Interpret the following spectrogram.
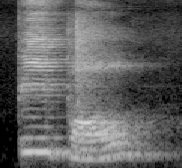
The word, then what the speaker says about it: people: People, ó, people, não falo o E final e entra um schwa aqui, ó.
